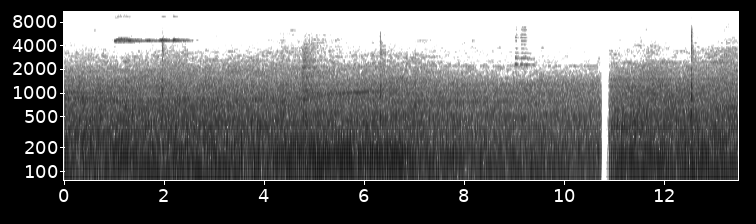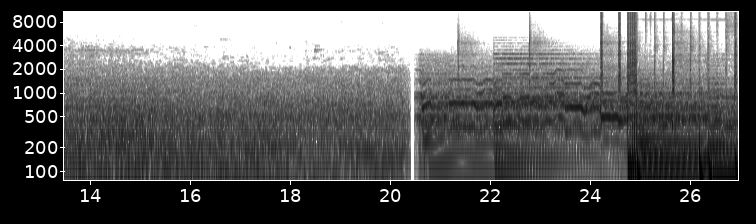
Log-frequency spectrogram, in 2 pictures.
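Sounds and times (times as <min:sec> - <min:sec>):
bus engine rumble passing: 0:00.0 - 0:20.5
road noise: 0:00.0 - 0:26.9
motorcycle passing: 0:02.6 - 0:08.1.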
